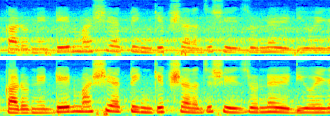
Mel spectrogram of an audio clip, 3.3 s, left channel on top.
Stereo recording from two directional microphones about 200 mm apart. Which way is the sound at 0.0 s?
35° right (ahead or behind).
